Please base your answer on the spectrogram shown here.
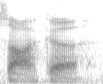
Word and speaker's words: Sokka: My name's Sokka. Rhymes with Akka.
